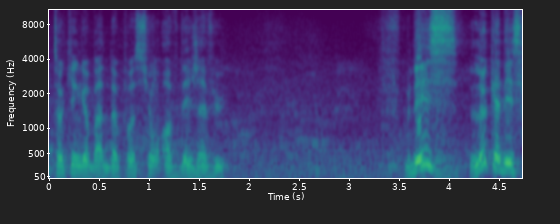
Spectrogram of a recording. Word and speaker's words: déjà vu: potion de déjà vu, obviously. I mean, you are the proper person to pronounce it correctly.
